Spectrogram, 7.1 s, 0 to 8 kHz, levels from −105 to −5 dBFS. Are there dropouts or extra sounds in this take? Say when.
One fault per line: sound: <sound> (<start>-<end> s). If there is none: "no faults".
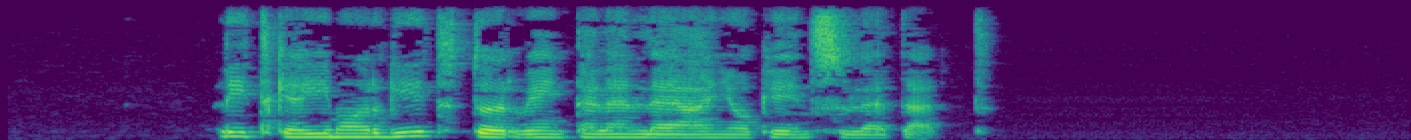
no faults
